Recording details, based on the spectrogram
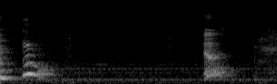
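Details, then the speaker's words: Adult deliberately brings on hiccups by rubbing the chin: short, abrupt voiced gulps about two seconds apart with brief quiet gaps; self-induced hiccups. "I'm feeling some pressure and it's starting to expand on my chin and before you know it you start to hiccup"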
